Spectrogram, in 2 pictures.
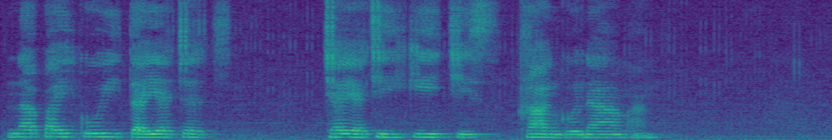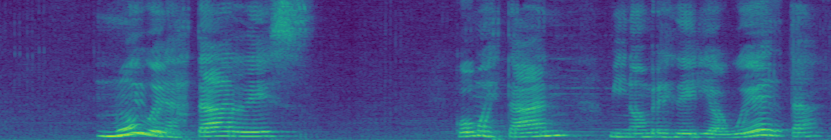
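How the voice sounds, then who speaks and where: Slow-talking Quechua-speaking woman radio host. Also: mid-range voice, a little hiss or hum. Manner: unhurried, with frequent pauses and restarts. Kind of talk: warm-hearted radio opening, bilingual greetings. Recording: roomy studio with faint music.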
